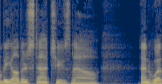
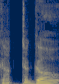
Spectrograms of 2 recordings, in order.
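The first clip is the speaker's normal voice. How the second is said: whispering, slower. Ordered by Douglas to freeze in a game, [name] speaks: whispered. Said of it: "he whispered".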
